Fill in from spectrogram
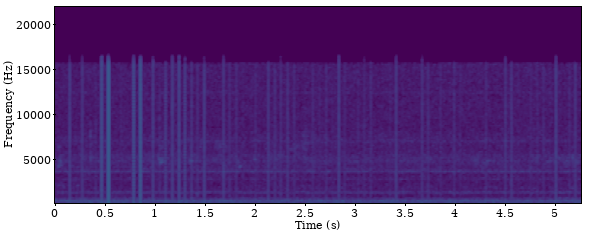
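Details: Low, steady rumbling noise with a few sharp clicks early on and no animal voice.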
